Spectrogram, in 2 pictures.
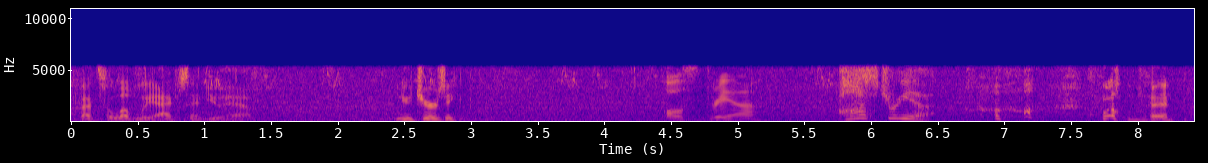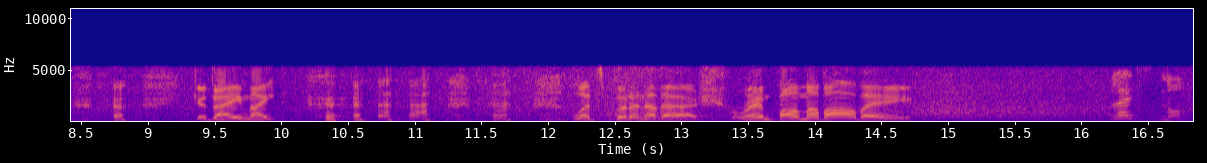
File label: dumb accent; Dumb and Dumber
